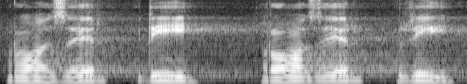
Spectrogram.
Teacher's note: র এর নিচে যখন জের হবে তখন র কে পাতলা করে পড়তে হবে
